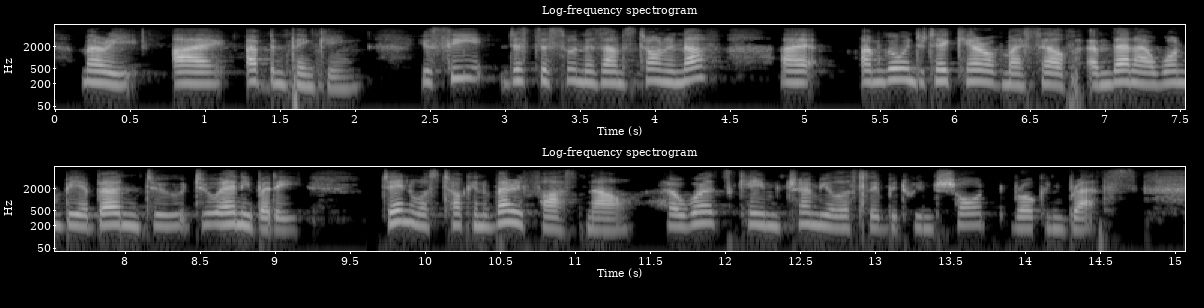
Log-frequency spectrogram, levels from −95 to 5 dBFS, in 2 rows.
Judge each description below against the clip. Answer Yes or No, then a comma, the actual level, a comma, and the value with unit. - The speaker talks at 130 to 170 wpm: No, average, 185 wpm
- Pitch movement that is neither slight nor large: Yes, average, 3.0 semitones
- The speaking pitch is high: Yes, high, 210 Hz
